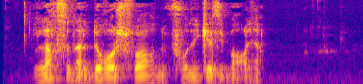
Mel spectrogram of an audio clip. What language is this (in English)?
French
